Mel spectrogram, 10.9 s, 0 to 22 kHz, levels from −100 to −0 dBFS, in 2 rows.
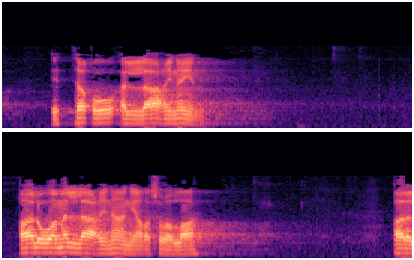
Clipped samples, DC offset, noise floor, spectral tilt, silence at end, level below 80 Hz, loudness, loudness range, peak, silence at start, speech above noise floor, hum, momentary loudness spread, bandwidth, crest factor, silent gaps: under 0.1%; under 0.1%; -68 dBFS; -6.5 dB/octave; 0 s; -56 dBFS; -15 LUFS; 8 LU; 0 dBFS; 0.65 s; 53 dB; none; 13 LU; 6.4 kHz; 18 dB; none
